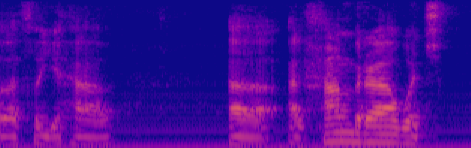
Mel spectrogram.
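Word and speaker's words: Alhambra: So that's why you have uh Alhamra which in LA you do pronounce the H.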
